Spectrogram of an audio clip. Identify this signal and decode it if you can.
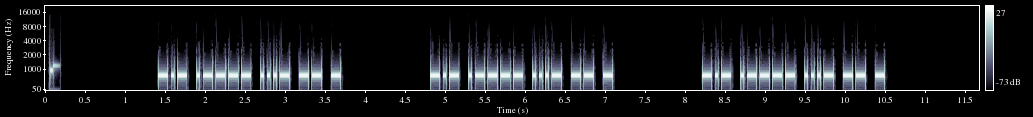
Morse code, heard as a keyed tone, about 30 wpm, 700 Hz. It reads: K1VMT K1VMT K1VMT
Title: Call Signs Repeated 2x - 30wpm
